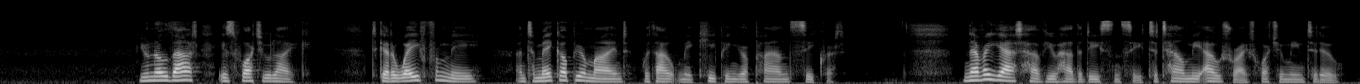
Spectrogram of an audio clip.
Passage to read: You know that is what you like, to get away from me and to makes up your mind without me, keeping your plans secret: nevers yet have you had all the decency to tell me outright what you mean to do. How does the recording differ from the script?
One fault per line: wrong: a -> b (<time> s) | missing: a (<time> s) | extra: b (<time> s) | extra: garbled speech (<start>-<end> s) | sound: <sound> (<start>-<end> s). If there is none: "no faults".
wrong: makes -> make (5.4 s)
wrong: nevers -> never (9.6 s)
missing: all (10.8 s)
